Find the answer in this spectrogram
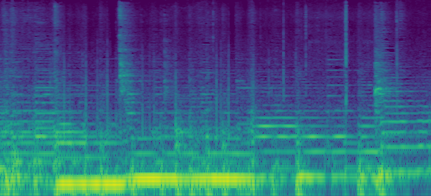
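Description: Acoustic guitar played without singing in the closing bars of a song: chords strummed and let ring over deep, sustained bass notes, with a last strum near the end that starts to fade.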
